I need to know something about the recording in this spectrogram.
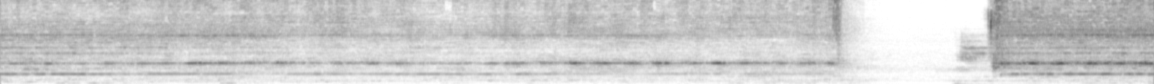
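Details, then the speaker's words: CNC Y slave-axis stepper motors taken off the chassis and run on their own: steady high-pitched stepping tones with a pulsing texture, clean, with no rubbing. They sound perfect compared with when mounted, ruling out the electronics. Normal stepper motor running. "now you guys got to hear exactly what those motors sound like that sounded perfect in comparison to when they were mounted on the chassis"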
